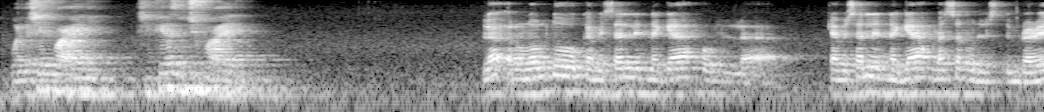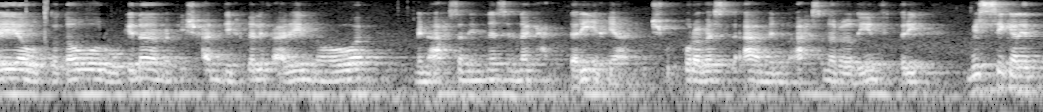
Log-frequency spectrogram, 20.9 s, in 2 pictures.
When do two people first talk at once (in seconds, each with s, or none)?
none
